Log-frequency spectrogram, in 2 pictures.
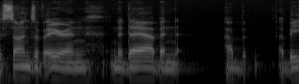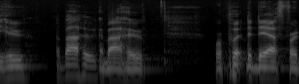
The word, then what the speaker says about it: Abihu: You pronounce that second name how? Abihu.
